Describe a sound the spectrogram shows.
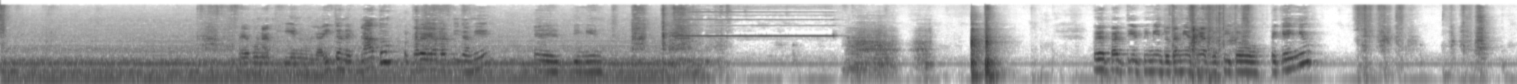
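A chef's knife chops on a plastic cutting board.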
